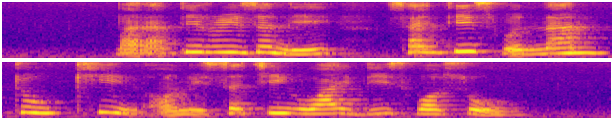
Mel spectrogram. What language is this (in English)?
English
